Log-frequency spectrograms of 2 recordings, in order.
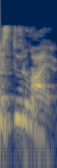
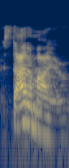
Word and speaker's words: Stoudemire: the news but amari stuttermeier stadamire would be the right way to uh pronounce it who was a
